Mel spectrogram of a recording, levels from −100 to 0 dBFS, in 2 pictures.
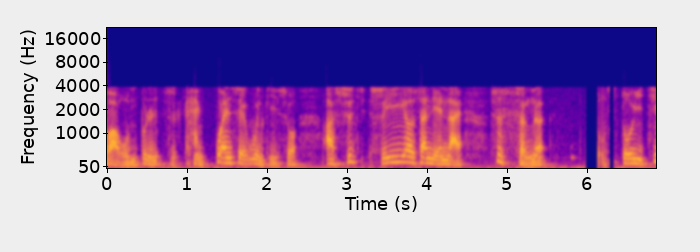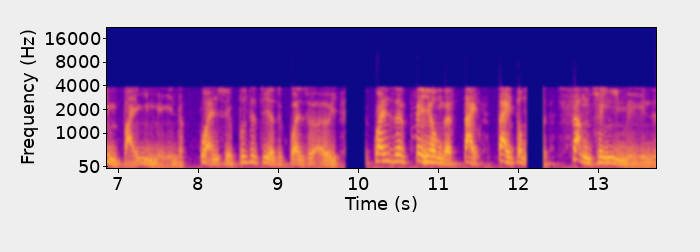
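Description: Packet loss filled with silence cuts the speech at 5.98–6.34 s (scattered gaps, longest 160 ms), 9.84–10.1 s and 12.1–12.32 s. Gap lengths step in sizes that fit 20 ms packets. They are dead holes with hard edges, not the smeared or repeated sound of concealment.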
